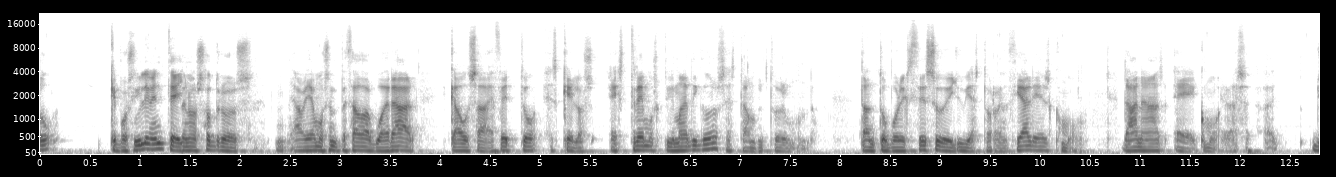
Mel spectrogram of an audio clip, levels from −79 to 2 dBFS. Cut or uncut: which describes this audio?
cut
